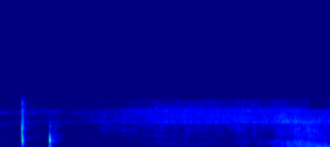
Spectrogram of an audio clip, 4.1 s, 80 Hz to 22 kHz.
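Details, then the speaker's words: Zone valve on a heating system switching on as it should after 230V applied to heating switch live: two quick dry clicks, then a faint hum as the motor drives over. "There we go. Don't know if you heard that on camera. That's come on. So now we're going to get heating flowing through that as well."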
